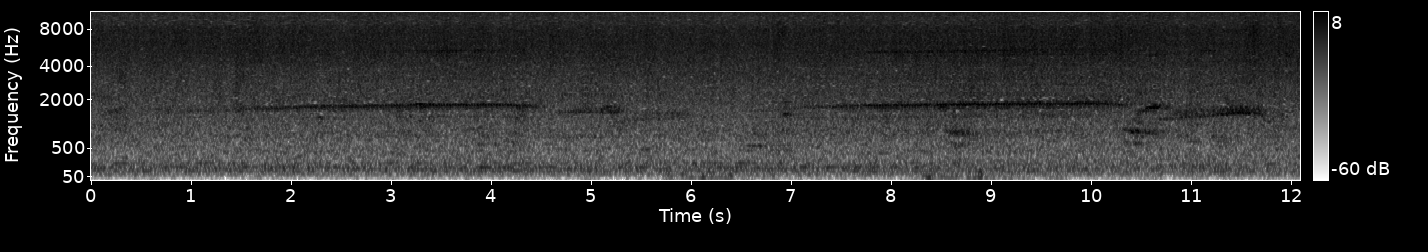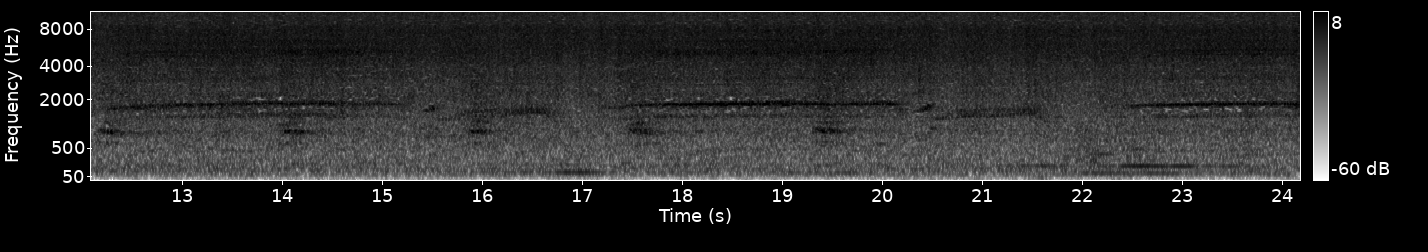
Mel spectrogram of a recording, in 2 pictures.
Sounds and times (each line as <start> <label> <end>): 0.0 waterfall 24.1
